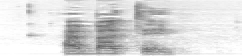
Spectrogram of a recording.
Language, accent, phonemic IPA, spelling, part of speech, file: French, Canada, /a.ba.te/, abattez, verb, LL-Q150 (fra)-abattez.wav
- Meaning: inflection of abattre: 1. second-person plural present indicative 2. second-person plural imperative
